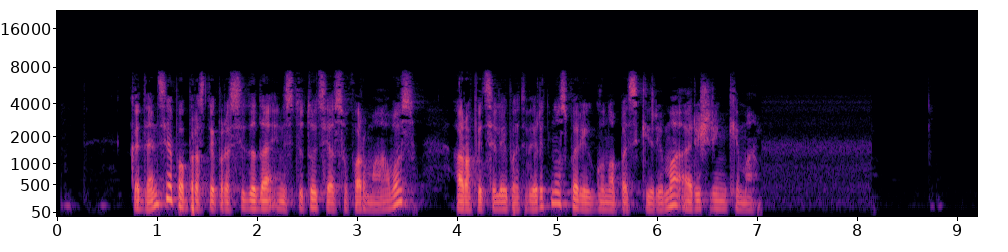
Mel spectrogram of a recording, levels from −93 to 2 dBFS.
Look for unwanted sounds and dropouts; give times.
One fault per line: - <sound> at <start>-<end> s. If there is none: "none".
none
